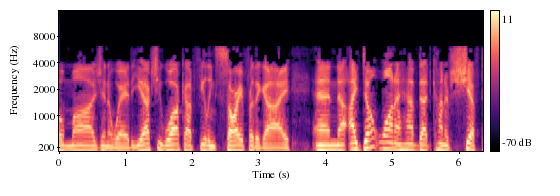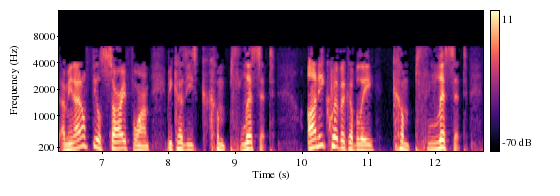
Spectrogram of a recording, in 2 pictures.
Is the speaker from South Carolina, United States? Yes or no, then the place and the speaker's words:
no; Lake Forest, Illinois, United States; What that means is I'm originally from Lake Forest, Illinois, which is north of Chicago.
